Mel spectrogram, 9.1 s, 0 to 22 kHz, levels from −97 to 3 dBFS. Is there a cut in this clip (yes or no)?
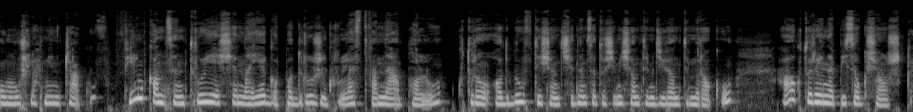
yes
